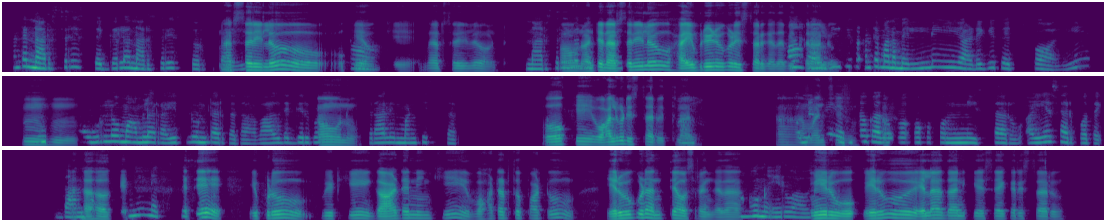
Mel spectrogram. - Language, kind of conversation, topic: Telugu, podcast, టెర్రస్ గార్డెనింగ్ ప్రారంభించాలనుకుంటే మొదట చేయాల్సిన అడుగు ఏమిటి?
- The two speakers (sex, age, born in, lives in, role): female, 20-24, India, India, guest; male, 35-39, India, India, host
- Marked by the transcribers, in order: in English: "నర్సరీస్"; in English: "నర్సరీస్"; in English: "నర్సరీలో"; in English: "నర్సరీలో"; other background noise; in English: "నర్సరీలో"; in English: "నర్సరీలో హైబ్రిడ్‌వి"; static; in English: "హైబ్రిడ్"; chuckle; unintelligible speech; in English: "నెక్స్ట్"; in English: "గార్డెనింగ్‌కి వాటర్‌తో"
